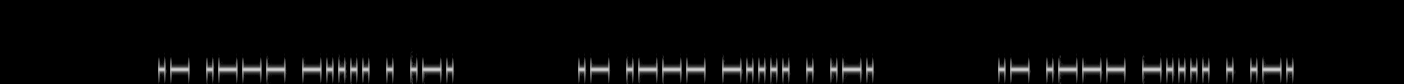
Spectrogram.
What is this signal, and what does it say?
Morse code, heard as a keyed tone, about 20 wpm, 700 Hz. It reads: AJ6ER AJ6ER AJ6ER
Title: USA Call Signs - 5 Characters - Repeated 3x - 20wpm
